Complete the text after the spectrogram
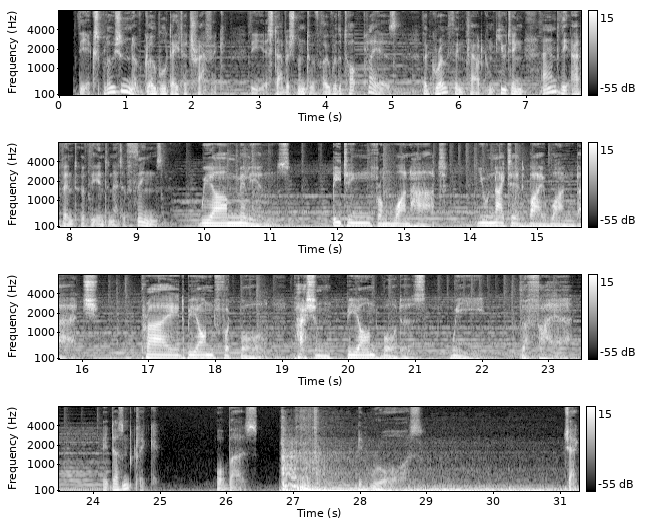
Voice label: british, voice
